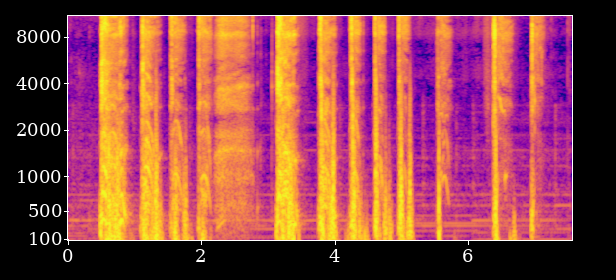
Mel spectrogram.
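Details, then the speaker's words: About a dozen short, dry, hacking coughs in irregular runs. Constant dry cough of early tuberculous pleurisy before fluid forms; it worsens lying on one side and eases on the other. "так вот в период до появления жидкости появляется постоянный сухой кашей который усиливается в положении лежа на одном боку в кровати и ослабевает в положении на другом а когда жидкость начинает накапливаться кашель сменяется одышка и температурой вот как звучит такой кашель"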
